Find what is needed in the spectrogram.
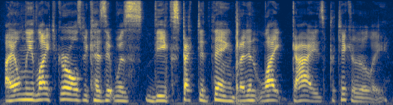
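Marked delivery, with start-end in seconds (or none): none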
